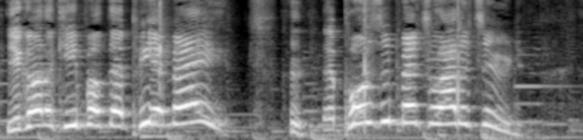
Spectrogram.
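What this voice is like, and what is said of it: Put-on Irish accent. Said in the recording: “what's the best Irish accent I can do here? ... I hope I didn't butcher that accent”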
